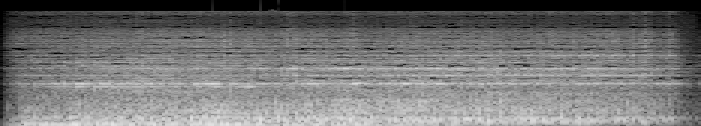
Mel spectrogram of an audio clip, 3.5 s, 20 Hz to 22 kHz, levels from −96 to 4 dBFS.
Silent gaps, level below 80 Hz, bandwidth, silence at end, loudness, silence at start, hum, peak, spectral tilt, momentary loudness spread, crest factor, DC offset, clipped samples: none; -20 dBFS; 16 kHz; 0.1 s; -13 LUFS; 0.05 s; none; 0 dBFS; -5 dB/octave; 5 LU; 14 dB; under 0.1%; under 0.1%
